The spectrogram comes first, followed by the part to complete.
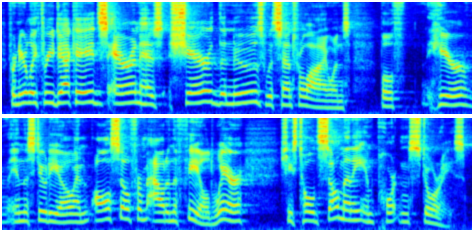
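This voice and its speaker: A man's voice: high voice, unhurried. A man anchoring a newscast with a polished, earnest delivery. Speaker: news anchor. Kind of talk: newscast introduction.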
